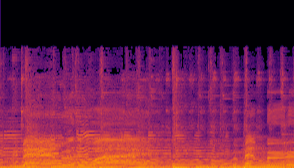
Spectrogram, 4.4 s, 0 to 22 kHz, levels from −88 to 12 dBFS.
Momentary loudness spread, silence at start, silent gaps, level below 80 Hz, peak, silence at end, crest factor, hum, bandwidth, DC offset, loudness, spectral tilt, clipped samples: 5 LU; 0 s; none; -24 dBFS; 0 dBFS; 0 s; 12 dB; none; 16.5 kHz; under 0.1%; -12 LUFS; -5 dB/octave; under 0.1%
